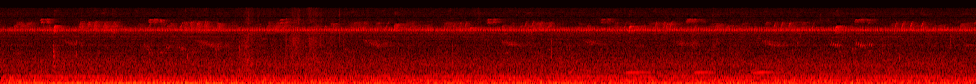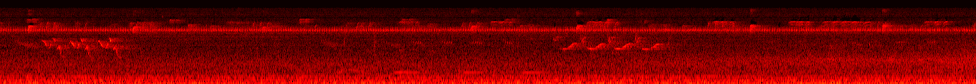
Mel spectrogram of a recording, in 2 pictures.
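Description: Faint evening insect chorus: a steady high-pitched trill, with short repeated chirping calls over it at times.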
